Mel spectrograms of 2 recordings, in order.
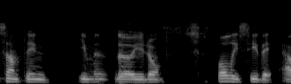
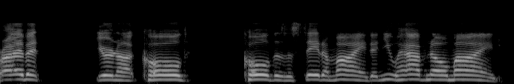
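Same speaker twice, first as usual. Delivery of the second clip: stern, firm, unsympathetic drill sergeant voice, no compassion; 10 semitones higher than usual. Recounting a sergeant's reply to a private complaining of cold, imitating firm drill sergeant voice. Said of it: "that drill sergeant voice".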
